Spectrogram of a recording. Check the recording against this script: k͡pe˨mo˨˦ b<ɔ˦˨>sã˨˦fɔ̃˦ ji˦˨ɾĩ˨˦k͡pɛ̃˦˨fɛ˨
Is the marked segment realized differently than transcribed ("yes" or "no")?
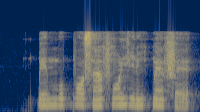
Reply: no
